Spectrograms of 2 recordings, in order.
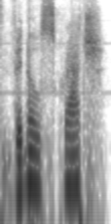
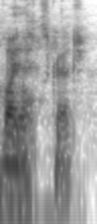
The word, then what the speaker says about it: Vinyl Scratch: interesting from Midwest Brony just recently is his veny scratch Vector did I pronounce that right vinyl Vinyl Scratch viny vinyl okay Vinyl Scratch vctor and here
